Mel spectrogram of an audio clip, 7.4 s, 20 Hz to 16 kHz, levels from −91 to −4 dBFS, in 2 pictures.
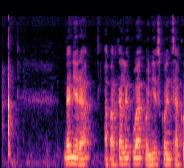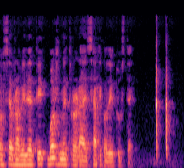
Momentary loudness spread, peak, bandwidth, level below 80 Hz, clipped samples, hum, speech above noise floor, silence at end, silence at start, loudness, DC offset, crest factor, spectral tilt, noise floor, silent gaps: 10 LU; 0 dBFS; 11.5 kHz; -52 dBFS; under 0.1%; none; 32 dB; 0.3 s; 0.15 s; -22 LUFS; under 0.1%; 22 dB; -6.5 dB/octave; -53 dBFS; none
